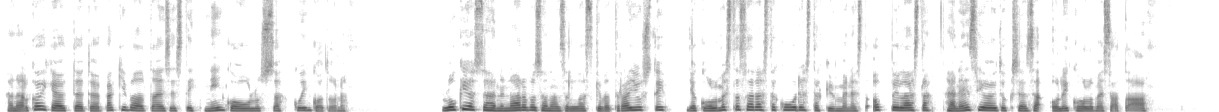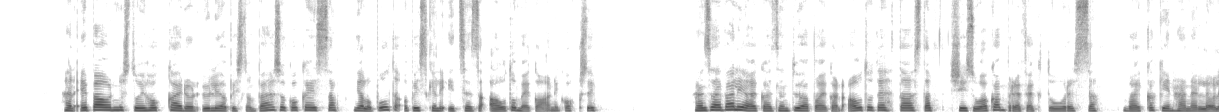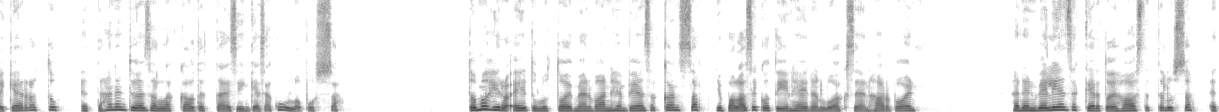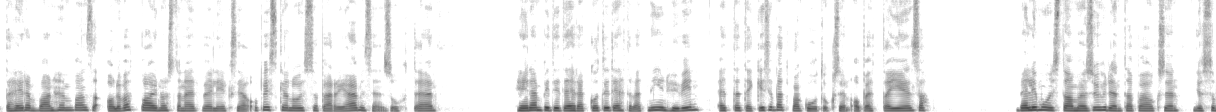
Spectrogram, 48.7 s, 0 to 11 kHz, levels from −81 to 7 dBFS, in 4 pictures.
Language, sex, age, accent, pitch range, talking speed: Finnish, female, 20-39, native, 190-235 Hz, 110 wpm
